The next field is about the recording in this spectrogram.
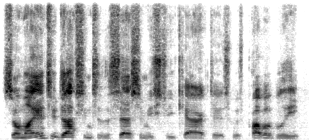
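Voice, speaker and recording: A man with a fairly low voice and a bright, forceful edge. He tells personal stories in a casual, rambling style, slipping into animated retellings of what people said. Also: quick pace, breathy edge. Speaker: storyteller, channel host.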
